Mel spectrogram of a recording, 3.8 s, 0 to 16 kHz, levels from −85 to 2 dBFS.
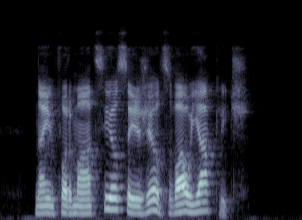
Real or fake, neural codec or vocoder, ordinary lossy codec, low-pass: real; none; Opus, 24 kbps; 7.2 kHz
